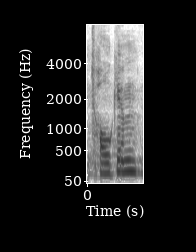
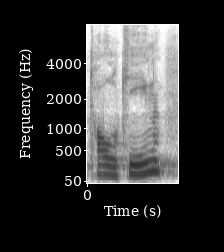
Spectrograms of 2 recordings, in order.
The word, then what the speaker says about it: Tolkien: So The Lord of the Rings, The Hobbit, written by Tolkien, and it is pronounced, a lot of people say Tolkien, it's actually pronounced Tolkien, which I recently learned, so I was making that same mistake as well, Tolkien.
